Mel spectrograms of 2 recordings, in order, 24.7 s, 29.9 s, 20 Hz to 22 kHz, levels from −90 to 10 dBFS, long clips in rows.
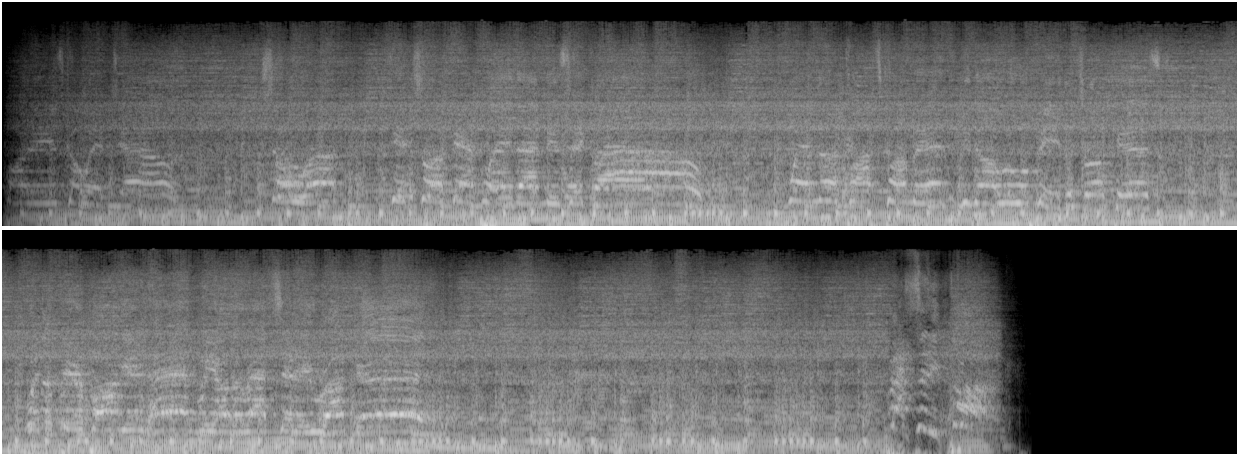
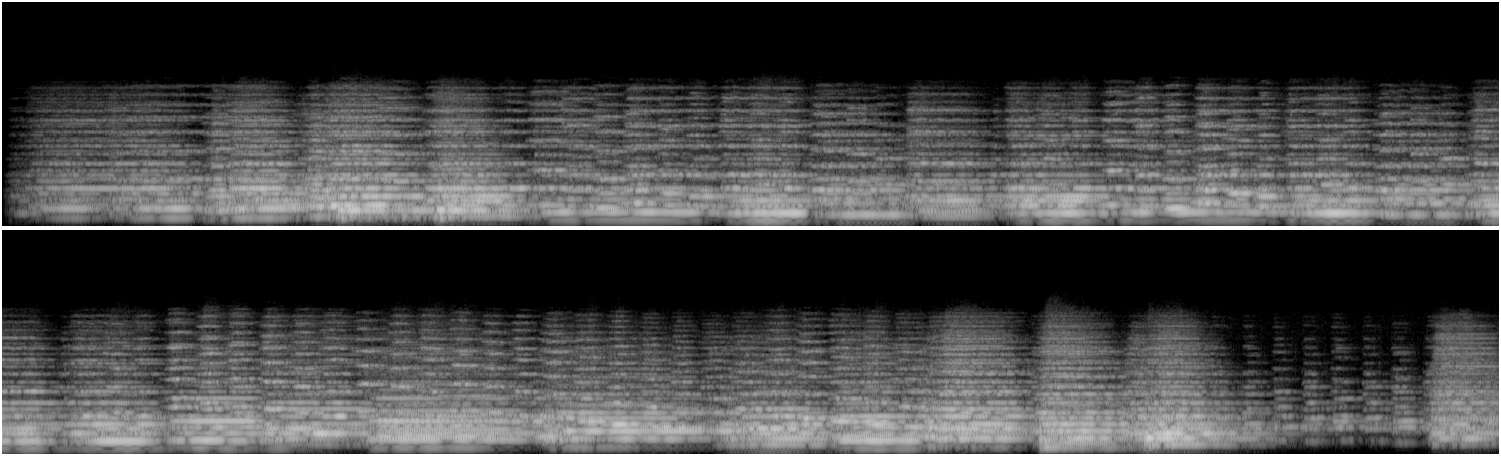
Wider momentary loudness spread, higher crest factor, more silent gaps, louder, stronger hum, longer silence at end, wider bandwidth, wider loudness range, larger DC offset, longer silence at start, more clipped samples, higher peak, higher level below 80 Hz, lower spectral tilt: about the same, 10 LU vs 11 LU; about the same, 14 dB vs 18 dB; neither; first, -15 LUFS vs -20 LUFS; neither; first, 2.3 s vs 0 s; first, 16.5 kHz vs 6.2 kHz; first, 8 LU vs 5 LU; neither; about the same, 0.2 s vs 0.2 s; neither; about the same, -2 dBFS vs -2 dBFS; first, -26 dBFS vs -66 dBFS; second, -4.5 dB/octave vs -8.5 dB/octave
